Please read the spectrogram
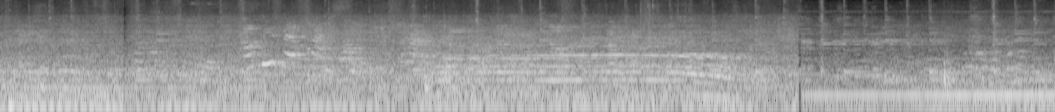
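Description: Music with voices, including one long held note near the middle, over a steady low hum; about eight seconds in the sound changes to a steadier low hum.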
